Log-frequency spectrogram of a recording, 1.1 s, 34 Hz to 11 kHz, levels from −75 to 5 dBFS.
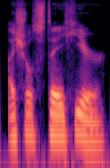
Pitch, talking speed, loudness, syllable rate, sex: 100 Hz, 215 wpm, -16 LUFS, 5.4 syllables/s, male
